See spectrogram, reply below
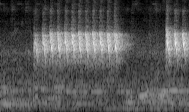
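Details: Lively Sooty-headed bulbul, a tutor recording for competition birds: a rapid trill of about thirteen even, chattering notes, then a pause and the start of another trill.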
